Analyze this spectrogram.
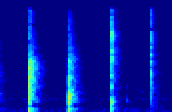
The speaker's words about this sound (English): And for the women, the sunnah is to clap the hand.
